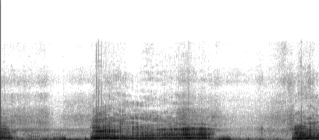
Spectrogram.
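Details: Camel of the desert letting out a long rough bellow of about one and a half seconds, framed by shorter gruff roars at the start and end, with a quiet low rumble in the gaps.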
